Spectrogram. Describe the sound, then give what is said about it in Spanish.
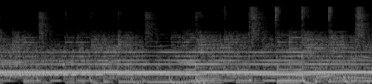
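A video game raid alarm blares as one steady, unbroken high tone for the whole stretch, over rhythmic low thumping and recurring bursts of hiss, with no one speaking. “La alarma de raid.”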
